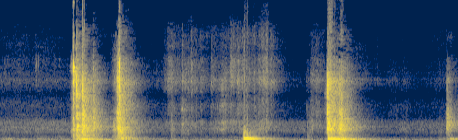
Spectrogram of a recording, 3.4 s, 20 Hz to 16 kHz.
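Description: A door on a 1966 Chevrolet Biscayne undergoing a four-door to two-door conversion shuts and latches, several solid thunks close by, with two quick knocks early and two heavier slams later, no talk.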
